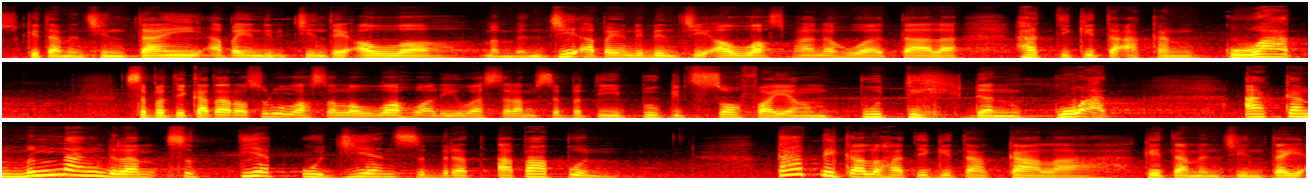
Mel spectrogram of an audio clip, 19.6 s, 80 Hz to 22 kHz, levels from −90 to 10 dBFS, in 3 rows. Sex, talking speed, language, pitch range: male, 125 wpm, Indonesian, 125-165 Hz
